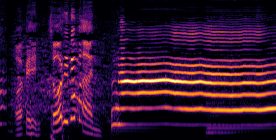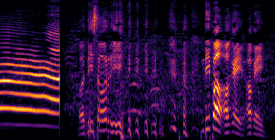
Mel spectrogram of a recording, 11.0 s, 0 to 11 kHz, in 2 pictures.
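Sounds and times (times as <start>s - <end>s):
man wailing cry: 2.3s - 6.7s.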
